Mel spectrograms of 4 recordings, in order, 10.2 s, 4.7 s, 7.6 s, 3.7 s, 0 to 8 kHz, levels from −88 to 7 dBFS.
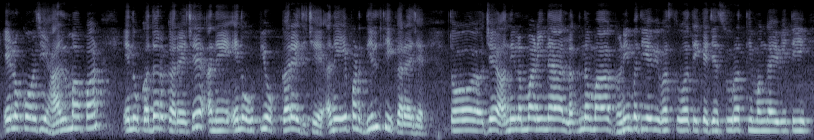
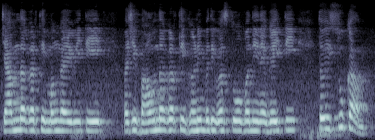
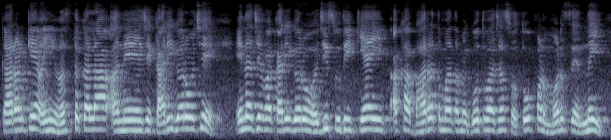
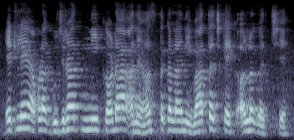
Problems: none marked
